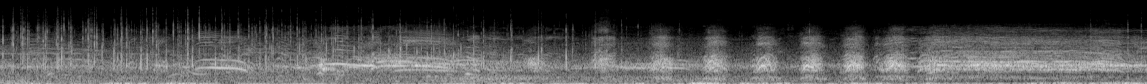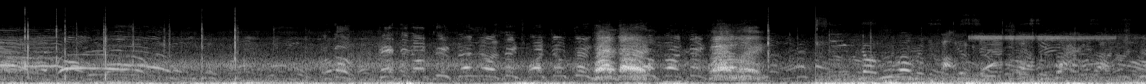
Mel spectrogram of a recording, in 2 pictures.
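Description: A football team huddled together, many players shouting and hyping each other up in a loud group cry, with a run of sharp rhythmic hits about two a second partway through. Near the end a short, steady, high whistle sounds, as a referee's whistle does before a kickoff.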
